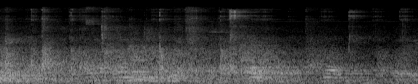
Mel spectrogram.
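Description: Table tennis balls clicking off bats and tables in quick, irregular knocks from several rallies at once.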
